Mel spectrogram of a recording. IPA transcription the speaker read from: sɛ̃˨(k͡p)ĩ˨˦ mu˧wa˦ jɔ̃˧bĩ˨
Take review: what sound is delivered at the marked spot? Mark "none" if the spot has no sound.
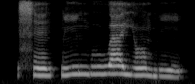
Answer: k͡p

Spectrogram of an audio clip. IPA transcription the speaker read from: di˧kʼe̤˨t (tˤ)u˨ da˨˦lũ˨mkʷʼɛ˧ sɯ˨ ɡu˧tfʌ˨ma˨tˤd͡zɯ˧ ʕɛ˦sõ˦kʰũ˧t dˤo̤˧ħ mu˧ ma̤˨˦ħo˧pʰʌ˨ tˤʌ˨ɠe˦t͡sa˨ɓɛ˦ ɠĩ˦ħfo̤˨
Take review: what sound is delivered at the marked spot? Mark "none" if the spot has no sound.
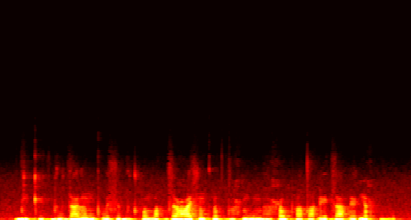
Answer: d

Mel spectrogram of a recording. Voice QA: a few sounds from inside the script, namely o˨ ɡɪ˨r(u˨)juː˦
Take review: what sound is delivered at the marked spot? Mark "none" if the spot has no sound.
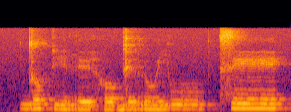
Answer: u˨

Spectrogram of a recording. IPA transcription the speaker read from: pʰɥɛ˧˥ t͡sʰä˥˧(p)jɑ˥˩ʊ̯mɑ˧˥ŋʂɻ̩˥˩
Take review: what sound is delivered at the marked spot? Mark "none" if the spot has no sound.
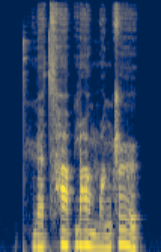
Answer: p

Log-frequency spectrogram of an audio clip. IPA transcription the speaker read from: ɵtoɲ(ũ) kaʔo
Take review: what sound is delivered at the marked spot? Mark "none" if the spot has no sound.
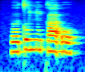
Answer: õ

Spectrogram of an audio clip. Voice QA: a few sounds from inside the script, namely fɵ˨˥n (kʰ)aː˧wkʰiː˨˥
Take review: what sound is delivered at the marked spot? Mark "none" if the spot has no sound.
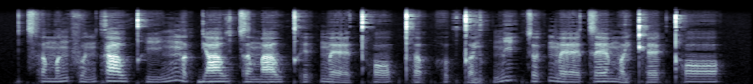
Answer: k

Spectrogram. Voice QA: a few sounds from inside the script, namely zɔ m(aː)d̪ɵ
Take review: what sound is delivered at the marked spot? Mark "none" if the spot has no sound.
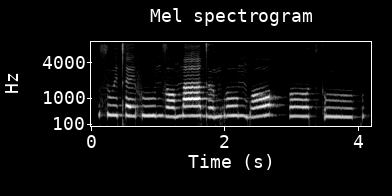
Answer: aː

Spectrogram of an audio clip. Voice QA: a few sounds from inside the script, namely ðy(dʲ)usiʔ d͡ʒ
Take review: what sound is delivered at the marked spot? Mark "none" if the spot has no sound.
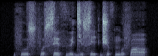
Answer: dʲ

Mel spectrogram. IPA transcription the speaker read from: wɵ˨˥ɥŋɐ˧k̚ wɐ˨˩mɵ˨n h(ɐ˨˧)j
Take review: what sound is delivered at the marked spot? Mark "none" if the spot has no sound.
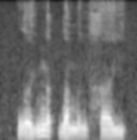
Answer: ɐ˨˧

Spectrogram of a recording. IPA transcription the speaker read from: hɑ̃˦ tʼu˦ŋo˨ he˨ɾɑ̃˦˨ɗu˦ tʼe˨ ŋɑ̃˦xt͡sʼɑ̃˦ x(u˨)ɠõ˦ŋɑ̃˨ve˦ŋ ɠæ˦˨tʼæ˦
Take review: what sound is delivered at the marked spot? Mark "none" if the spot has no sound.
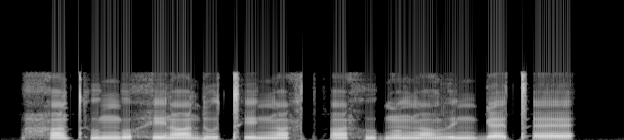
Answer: u˨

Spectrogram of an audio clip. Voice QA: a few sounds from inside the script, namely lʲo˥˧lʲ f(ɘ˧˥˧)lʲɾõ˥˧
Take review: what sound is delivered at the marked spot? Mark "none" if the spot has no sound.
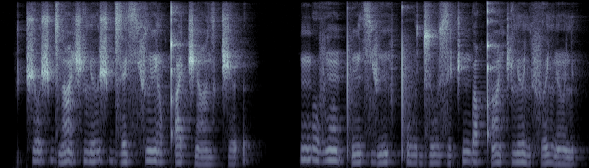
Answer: ɘ˧˥˧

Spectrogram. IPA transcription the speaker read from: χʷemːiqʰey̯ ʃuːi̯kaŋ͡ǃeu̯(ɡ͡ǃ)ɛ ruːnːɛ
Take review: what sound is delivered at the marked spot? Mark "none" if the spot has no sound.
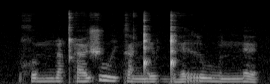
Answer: ɡ͡ǃ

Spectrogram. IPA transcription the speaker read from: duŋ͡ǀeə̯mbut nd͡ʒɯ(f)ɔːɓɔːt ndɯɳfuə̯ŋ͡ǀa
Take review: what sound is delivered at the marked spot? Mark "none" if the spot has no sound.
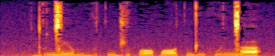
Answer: ɓ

